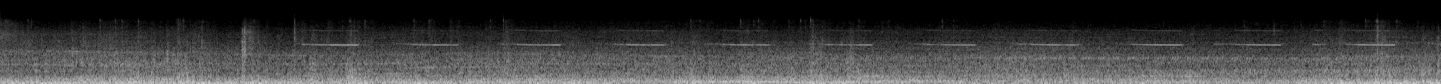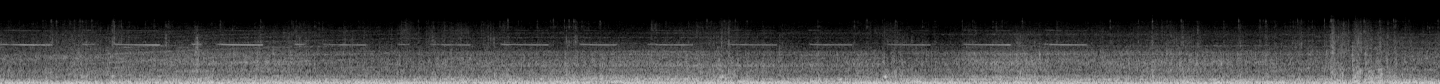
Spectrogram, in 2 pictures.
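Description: A trike on the move: steady low engine and road rumble. Over it, a short, high electronic beep repeats about every three-quarters of a second, stopping a few seconds before the end.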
